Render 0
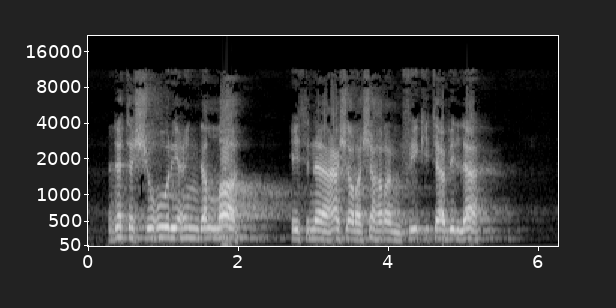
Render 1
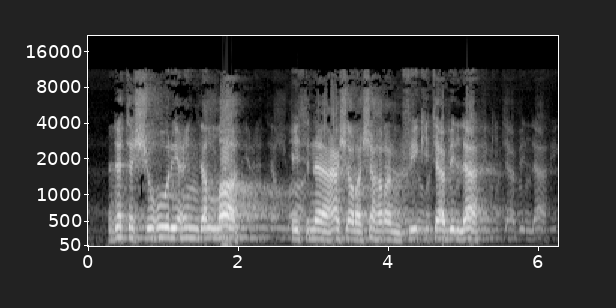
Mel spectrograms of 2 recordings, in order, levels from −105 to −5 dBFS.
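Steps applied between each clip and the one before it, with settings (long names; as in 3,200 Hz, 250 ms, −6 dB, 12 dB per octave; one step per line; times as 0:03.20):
repeating echo 932 ms, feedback 30%, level −24 dB
level +6 dB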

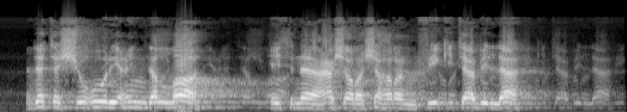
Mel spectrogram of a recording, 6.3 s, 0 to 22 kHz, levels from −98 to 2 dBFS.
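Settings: dynamic equaliser 4,100 Hz, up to +6 dB, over −44 dBFS, Q 1.7
in parallel at −11 dB: soft clipping −21.5 dBFS, distortion −8 dB
on the sum: level +6 dB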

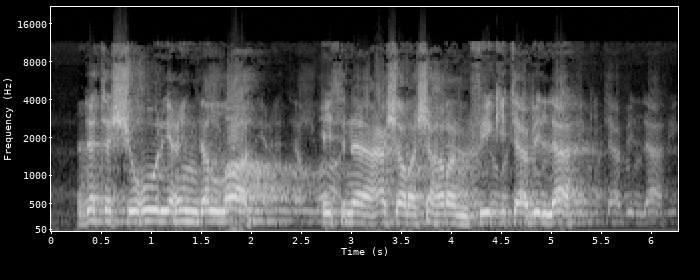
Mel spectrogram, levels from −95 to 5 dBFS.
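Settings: boost into a limiter +10.5 dB
level −5 dB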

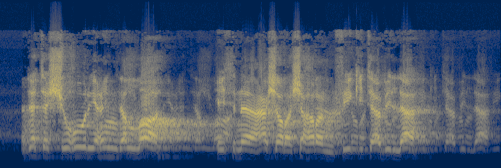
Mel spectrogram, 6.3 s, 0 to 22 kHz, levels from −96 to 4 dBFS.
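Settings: high-pass filter 910 Hz 24 dB per octave
level +2.5 dB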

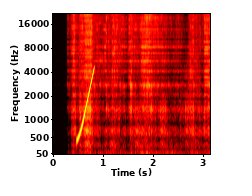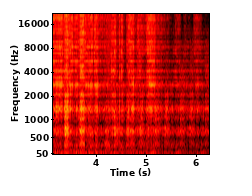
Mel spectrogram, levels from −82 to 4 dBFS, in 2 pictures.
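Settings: samples in bit-reversed order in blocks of 256 samples
echo whose low-pass opens from repeat to repeat 501 ms, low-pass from 400 Hz, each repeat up 1 octave, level −6 dB
sound drawn into the spectrogram rise, 0:00.46–0:00.82, 390–4,700 Hz −10 dBFS
level −7 dB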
